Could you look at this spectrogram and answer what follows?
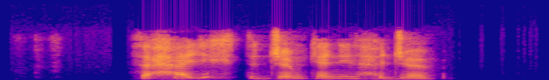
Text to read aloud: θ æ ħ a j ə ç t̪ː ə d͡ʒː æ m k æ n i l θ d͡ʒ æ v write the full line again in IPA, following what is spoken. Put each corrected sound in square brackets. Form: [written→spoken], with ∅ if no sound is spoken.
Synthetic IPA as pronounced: θ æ ħ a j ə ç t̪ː ə d͡ʒː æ m k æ n i l [θ→ħ] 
